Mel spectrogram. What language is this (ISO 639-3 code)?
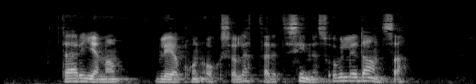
swe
